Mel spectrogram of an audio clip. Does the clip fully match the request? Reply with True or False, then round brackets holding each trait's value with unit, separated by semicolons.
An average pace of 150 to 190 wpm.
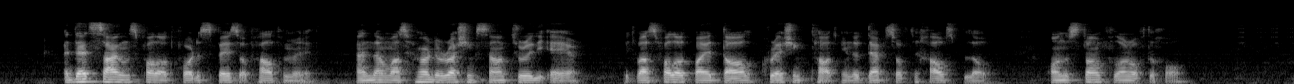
False (200 wpm)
